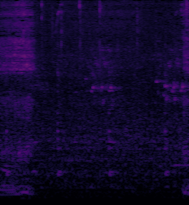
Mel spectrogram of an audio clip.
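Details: Pug dog lying on her back in the bathtub after a bath, dried off and relaxing while asleep; soft, low snuffling breaths with quiet snoring noise, ordinary sleep snoring.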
